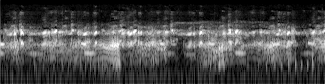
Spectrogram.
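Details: Chorus of croaking frogs, buzzy rattles and quick repeated pulses over a constant background of many callers, with occasional short tonal notes.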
